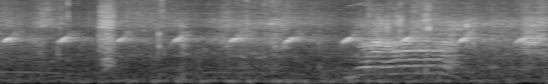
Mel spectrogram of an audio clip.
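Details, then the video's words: Goat in a Bangladeshi village, grazing on a neighbour's grass: one wavering, harmonic bleat in the second half, against a steady series of short, high, bird-like chirps repeating about every third of a second. "ছাগল গেলো পরের ঘাসে"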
